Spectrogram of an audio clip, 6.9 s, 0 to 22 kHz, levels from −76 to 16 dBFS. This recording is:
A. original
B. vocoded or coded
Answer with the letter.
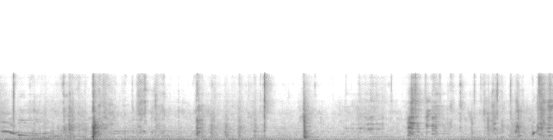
B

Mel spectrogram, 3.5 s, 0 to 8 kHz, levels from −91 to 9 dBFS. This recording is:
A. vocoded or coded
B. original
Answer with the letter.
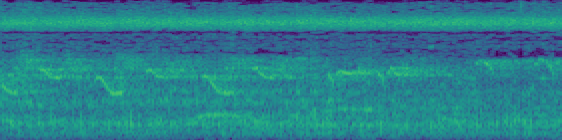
B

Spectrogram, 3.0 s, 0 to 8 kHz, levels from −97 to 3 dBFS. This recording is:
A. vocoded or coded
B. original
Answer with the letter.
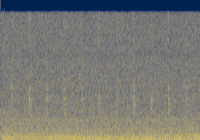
B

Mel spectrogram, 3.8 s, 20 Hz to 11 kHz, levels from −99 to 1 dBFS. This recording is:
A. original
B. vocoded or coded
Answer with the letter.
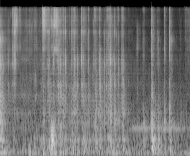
B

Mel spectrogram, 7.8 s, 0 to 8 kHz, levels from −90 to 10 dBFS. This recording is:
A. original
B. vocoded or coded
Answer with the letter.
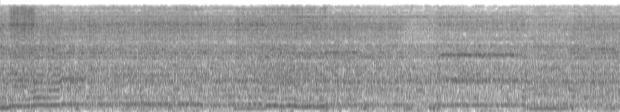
B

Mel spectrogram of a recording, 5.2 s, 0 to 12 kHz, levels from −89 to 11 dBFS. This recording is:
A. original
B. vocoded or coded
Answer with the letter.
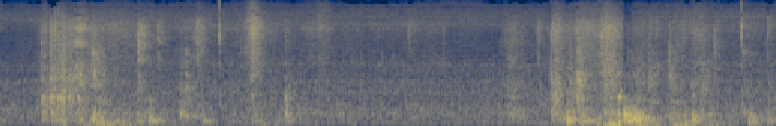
A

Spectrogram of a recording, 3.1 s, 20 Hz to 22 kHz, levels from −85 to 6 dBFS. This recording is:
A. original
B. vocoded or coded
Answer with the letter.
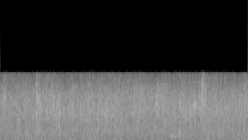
B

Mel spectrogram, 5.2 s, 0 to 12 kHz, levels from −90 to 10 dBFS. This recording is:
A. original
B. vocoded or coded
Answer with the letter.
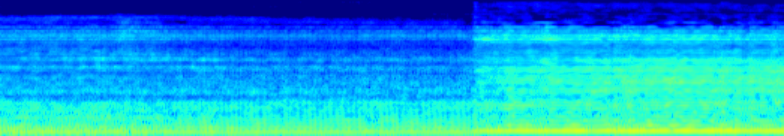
B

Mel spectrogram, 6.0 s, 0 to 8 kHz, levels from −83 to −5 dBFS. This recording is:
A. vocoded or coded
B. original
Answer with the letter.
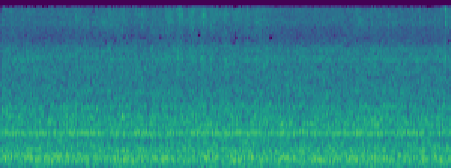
B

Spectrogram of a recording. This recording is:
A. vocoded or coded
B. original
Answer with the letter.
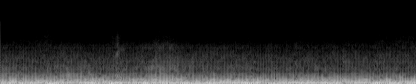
A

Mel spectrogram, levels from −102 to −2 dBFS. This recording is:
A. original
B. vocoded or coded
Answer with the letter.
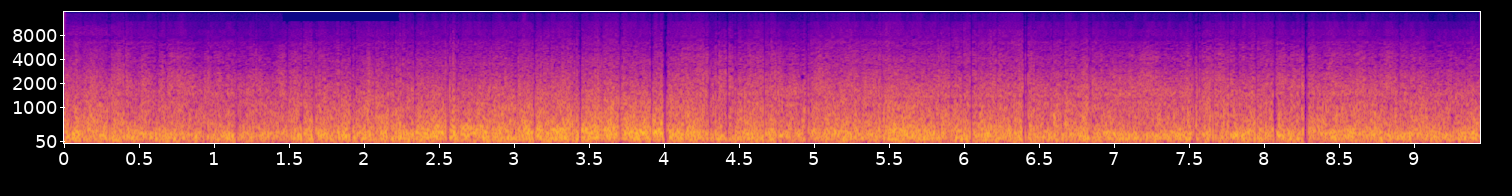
A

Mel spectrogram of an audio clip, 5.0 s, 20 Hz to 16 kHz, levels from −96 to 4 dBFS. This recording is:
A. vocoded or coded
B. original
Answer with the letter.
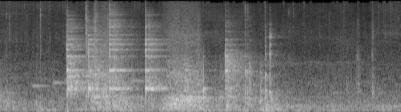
B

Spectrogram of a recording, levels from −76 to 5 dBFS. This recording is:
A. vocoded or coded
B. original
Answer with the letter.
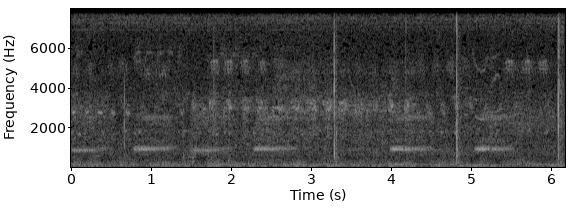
B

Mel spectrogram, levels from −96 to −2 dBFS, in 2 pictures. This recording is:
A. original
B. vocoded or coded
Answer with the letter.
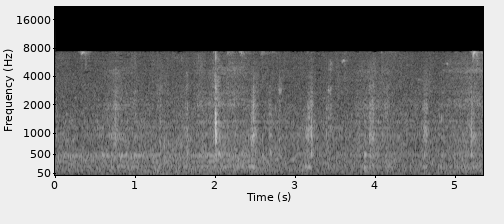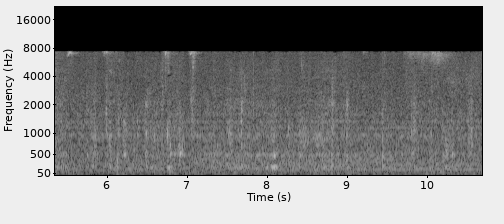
B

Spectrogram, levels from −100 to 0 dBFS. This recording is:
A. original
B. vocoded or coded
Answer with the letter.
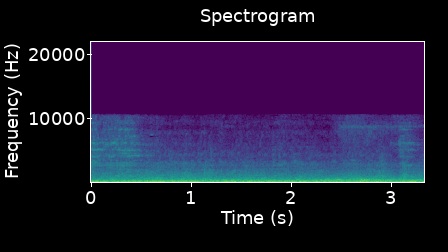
A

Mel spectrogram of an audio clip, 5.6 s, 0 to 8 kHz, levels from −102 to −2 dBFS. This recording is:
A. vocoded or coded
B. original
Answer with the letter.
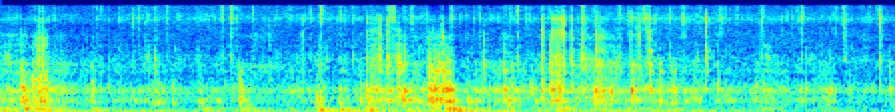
A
